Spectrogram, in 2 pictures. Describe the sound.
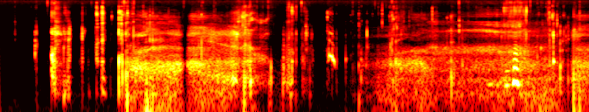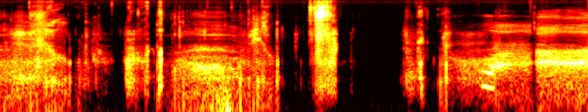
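Food is bitten and chewed, with many soft crunches and wet mouth sounds in an uneven rhythm, interrupted now and then by breathy noises.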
